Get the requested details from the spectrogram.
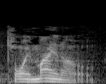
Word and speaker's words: poimaino: P-O-I-M-A-I-N-O. Long O, poimeno.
